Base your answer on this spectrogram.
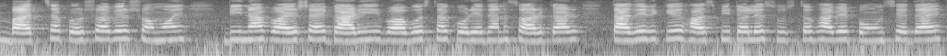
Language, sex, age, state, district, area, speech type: Bengali, other, 45-60, West Bengal, Jhargram, rural, spontaneous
